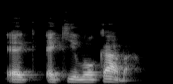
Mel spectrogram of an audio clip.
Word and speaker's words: equivocaba: Tú todavía sigues pronunciando la E como I. No, es que... – Y equivocaba. Equivocaba.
